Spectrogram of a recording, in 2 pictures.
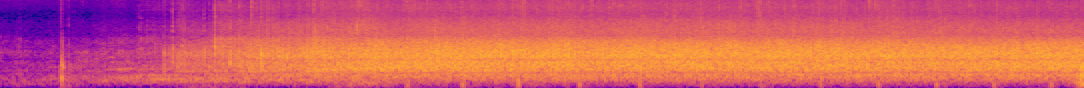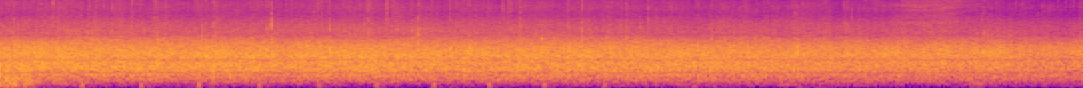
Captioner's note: audience applauding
